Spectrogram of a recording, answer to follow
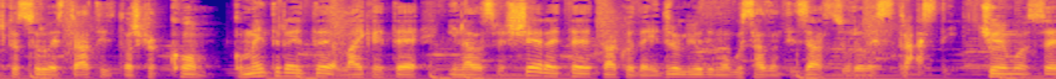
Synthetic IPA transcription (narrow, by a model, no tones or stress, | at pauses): t͡ʃkasuɾoʋest̪ɾaːst̪it̪o̞t͡ʃkakʰo̞m | ko̞me̞nt̪iːɾajt̪e̞lˠajkajt̪e̞inad̪asʋeʃeːɾajt̪e̞t̪ako̞d̪aid̪ɾuɡiʎuːd̪imo̞ɡusaznat̪izasuɾoʋest̪ɾa̰ːst̪i̥ | t͡ʃuːjemose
